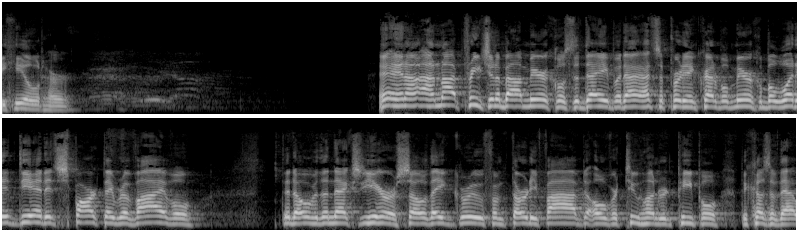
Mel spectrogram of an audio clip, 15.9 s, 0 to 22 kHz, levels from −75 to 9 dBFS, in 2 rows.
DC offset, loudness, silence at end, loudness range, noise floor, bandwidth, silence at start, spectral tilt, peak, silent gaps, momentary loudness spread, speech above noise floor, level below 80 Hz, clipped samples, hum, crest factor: under 0.1%; -15 LUFS; 0 s; 5 LU; -76 dBFS; 15 kHz; 0 s; -5 dB/octave; 0 dBFS; none; 5 LU; 61 dB; -64 dBFS; under 0.1%; none; 16 dB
